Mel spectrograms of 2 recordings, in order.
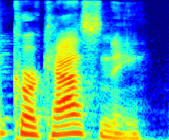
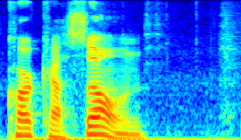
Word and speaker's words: Carcassonne: mm-hmm so another item follow up I play car Cassini which I discovered was actually pronounced Carcassonne anarchist fastening carcass of Carcassonne which is follow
